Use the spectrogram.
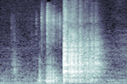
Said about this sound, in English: you and I are going to re-roll our red dice.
